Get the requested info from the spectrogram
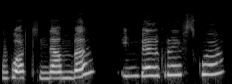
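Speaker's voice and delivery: haughty high query. Acted. Lady Bracknell grilling Jack, haughty high question. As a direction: demand the number from high above.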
